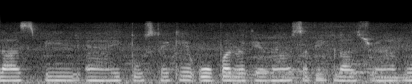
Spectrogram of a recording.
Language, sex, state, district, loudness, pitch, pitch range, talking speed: Hindi, female, Punjab, Fazilka, -17 LUFS, 180 Hz, 175-185 Hz, 230 wpm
